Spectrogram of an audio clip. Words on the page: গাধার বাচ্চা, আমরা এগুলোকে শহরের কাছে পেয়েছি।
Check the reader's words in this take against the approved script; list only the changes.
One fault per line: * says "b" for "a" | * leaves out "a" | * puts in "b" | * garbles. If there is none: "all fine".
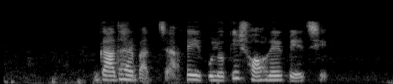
* leaves out "আমরা"
* leaves out "কাছে"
